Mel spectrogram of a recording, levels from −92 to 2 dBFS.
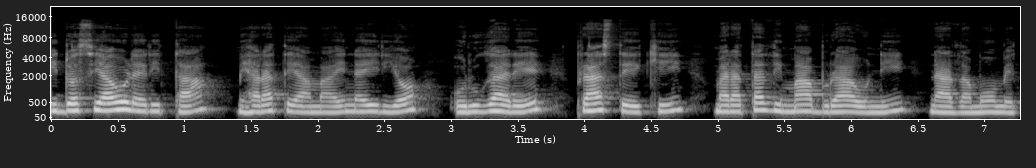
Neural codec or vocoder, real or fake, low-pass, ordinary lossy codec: none; real; 14.4 kHz; none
